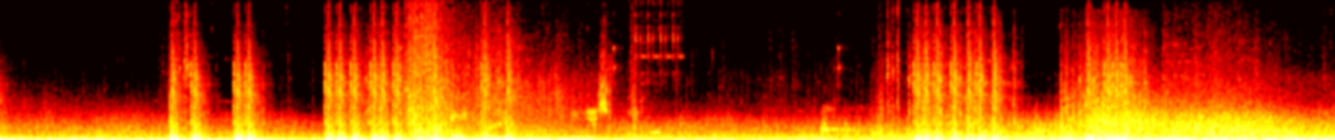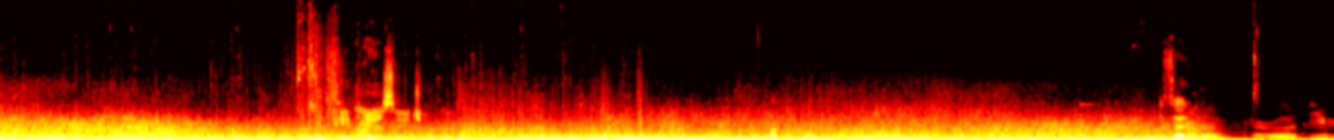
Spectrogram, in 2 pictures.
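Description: A tank engine rumbles close by.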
